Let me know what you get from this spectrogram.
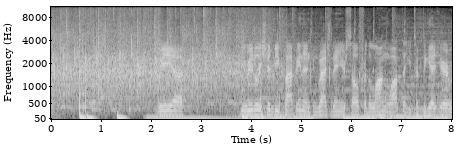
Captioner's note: applause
